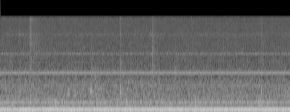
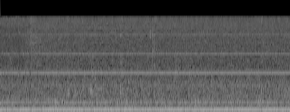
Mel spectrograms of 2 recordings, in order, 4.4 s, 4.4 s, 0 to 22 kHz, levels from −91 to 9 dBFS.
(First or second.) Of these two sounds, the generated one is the first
